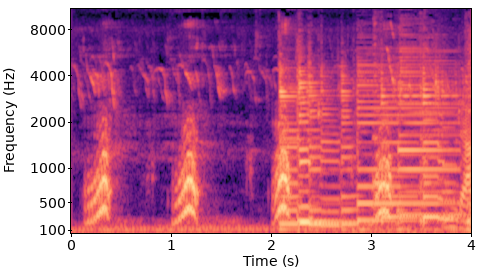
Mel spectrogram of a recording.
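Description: Chicks peeping faintly, with two short animal calls that rise and fall in pitch in the first second and a half. About halfway through, music with plucked strings comes in and takes over.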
